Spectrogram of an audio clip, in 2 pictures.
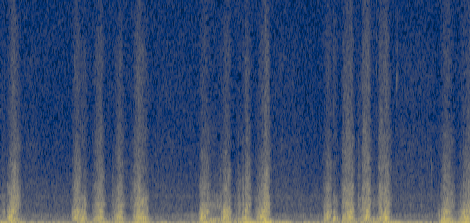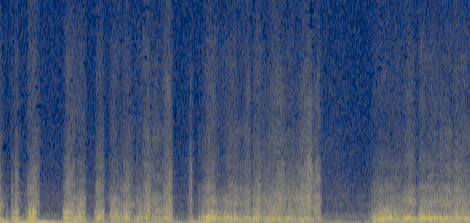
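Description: Fingertips scratch a black foam windscreen on a silver microphone, then both hands grip and rub it. Quick bursts of rough scratching crackle in rapid clusters with a heavy low rumble. They give way to denser, continuous rubbing and crunching toward the end.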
